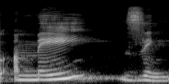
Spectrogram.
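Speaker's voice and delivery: Amazing slowly as "uh-MAAAY... zing"; slow stress demo on MAY; stressed, drawn out. Shown as a demonstration. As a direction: stretch MAY in amazing, then pause. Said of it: "थोड़ा जोर देके".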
